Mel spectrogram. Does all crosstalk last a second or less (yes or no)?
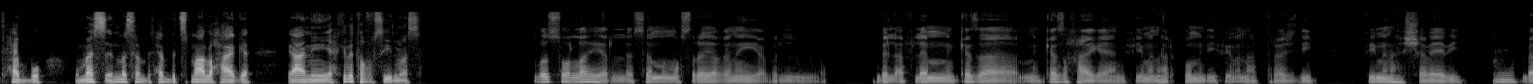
yes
